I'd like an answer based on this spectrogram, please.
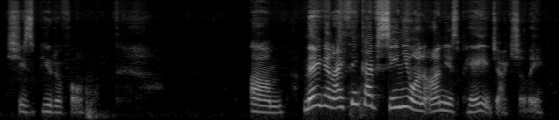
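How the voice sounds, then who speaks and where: An American woman musician hosts a casual livestream in a medium-pitched, sing-song voice at normal speed, recorded dry. She chats away, reading viewers' comments and greeting them by name.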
